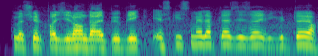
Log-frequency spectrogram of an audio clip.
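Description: A man speaks with a high pitch and ordinary pitch variation. Noticeable background noise runs underneath. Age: 60s. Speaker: retired farmer, protester. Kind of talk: street interview at protest.

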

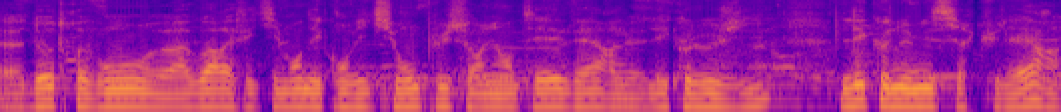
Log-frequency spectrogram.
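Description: Against noticeable background noise, a man talks at a moderate pace, his medium-pitched voice fairly even in intonation. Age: 40s. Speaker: electronics technician, repair café volunteer. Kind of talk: interview. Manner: hesitant with repeated words.

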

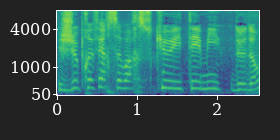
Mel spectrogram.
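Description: A woman's pitch varies in an ordinary way, with noticeable background noise behind her. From Russia (Leningrad). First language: Russian (speaking French). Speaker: association president. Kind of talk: radio talk show. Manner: halting.

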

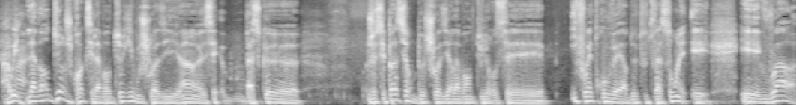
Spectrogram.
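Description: Audible room echo and noticeable background noise surround a man's fairly low voice. He moves at a moderate pace with lively intonation and long, frequent pauses. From West Africa (born), schooled in Saint-Malo, France. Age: 70s. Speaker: painter, actor and author. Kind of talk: radio interview. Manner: halting.

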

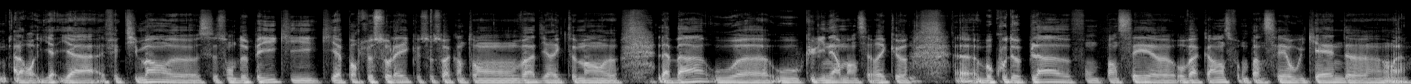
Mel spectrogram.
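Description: A man's very deep, low voice at a fairly slow pace, in a monotone, flat intonation. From Asturias, northern Spain. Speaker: restaurateur. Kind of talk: radio interview.

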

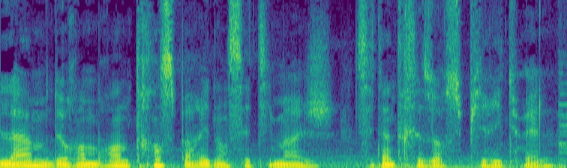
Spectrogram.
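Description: A plain, everyday voice speaks at a moderate pace. The pitch varies in an ordinary way. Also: man. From Lot-et-Garonne, southwest France. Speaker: priest. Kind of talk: interview, describing a painting. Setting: inside a church.

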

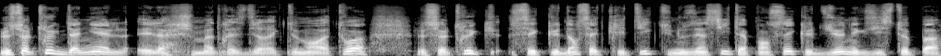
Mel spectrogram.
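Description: Very wide pitch swings mark this man's medium-pitched voice at a moderate pace. The sound is dry and close with no echo, in a very clean recording with a silent background. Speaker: radio host. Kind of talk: scripted narration.

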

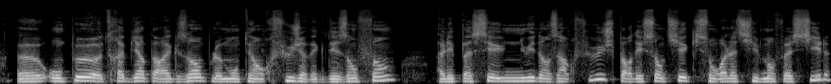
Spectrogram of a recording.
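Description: His tone dark and mellow, a man speaks at a fairly high pitch and a moderate pace with ordinary pitch variation. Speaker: magazine editor, mountain expert. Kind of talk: radio interview. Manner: hesitant, fillers.

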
